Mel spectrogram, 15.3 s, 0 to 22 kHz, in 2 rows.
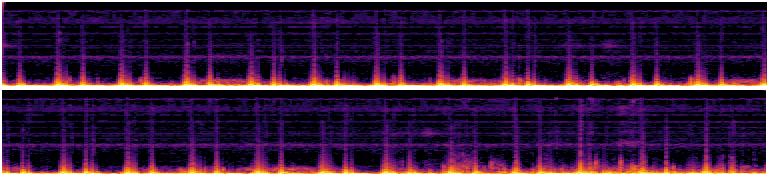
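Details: Normal heartbeat picked up by a microphone during a livestream: steady low thumping about 94 beats a minute over constant hum, described as beating hard, pumping twice normally then twice very hard.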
